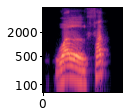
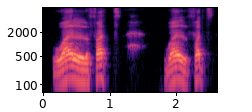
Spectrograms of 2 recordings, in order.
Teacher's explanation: Pendapat pertama yang paling rajih, yang kami pakai adalah dengan tidak mengeluarkan hamas pada ta.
